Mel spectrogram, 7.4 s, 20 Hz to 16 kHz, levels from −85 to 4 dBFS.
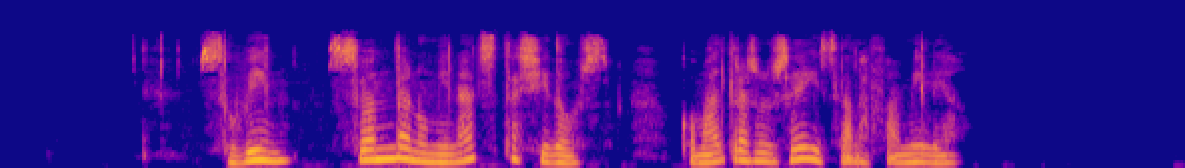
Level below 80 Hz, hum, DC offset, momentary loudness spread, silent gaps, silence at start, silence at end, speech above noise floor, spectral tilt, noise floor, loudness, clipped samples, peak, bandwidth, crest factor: -60 dBFS; none; under 0.1%; 10 LU; none; 1.25 s; 1.45 s; 67 dB; -5.5 dB/octave; -85 dBFS; -19 LUFS; under 0.1%; -2 dBFS; 7.6 kHz; 18 dB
